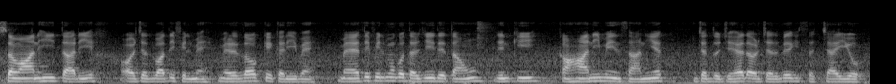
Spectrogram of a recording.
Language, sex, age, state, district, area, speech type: Urdu, male, 18-30, Uttar Pradesh, Azamgarh, rural, spontaneous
